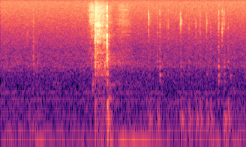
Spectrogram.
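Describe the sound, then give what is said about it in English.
Computer clicks and keystrokes while someone edits timelines on screen, many light, quick taps over a soft background hiss, with one sharper, louder clatter early on. “We're clicking timelines on the computer screen.”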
